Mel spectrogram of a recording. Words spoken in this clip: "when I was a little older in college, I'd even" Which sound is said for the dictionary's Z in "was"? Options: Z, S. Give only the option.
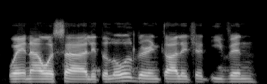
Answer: S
